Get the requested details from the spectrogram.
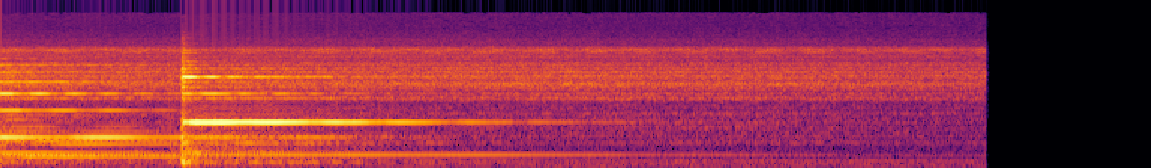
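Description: An acoustic guitar plays chords, then a final chord rings out and slowly fades.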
